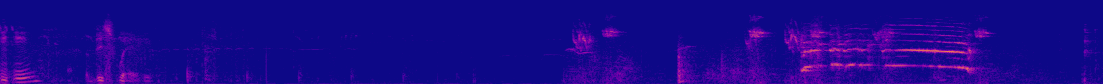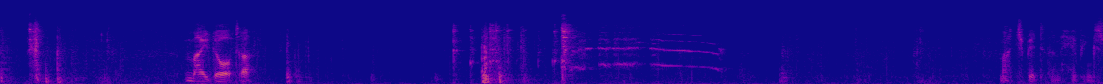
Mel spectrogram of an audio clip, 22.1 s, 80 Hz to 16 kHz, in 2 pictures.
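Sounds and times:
caged birds chirping faintly: 0.0s - 22.0s
bird squawks: 5.4s - 6.4s
cockerel crowing: 7.5s - 10.0s, 16.6s - 18.4s.

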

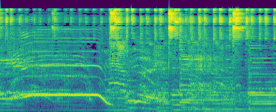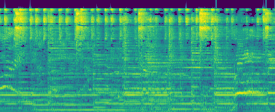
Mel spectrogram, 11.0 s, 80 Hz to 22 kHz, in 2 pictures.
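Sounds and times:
strummed acoustic guitars: 0.0s - 11.0s.

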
